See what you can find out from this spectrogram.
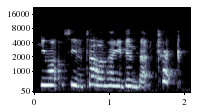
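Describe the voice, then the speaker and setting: A woman playing a wife calmly breaking news to her husband in an old-time radio comedy. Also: high voice, brisk, dull audio. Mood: coy, reporting.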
